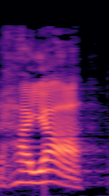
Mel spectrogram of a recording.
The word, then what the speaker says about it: Yahweh: And so the word, the name Yahweh, it's supposed to sound like a breath, like to inhale and exhale, Yahweh, all right? Yahweh. Now, my seminary professors would pronounce it Haya, but all I could ever think of is like a little Judy chop, you know what I mean?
